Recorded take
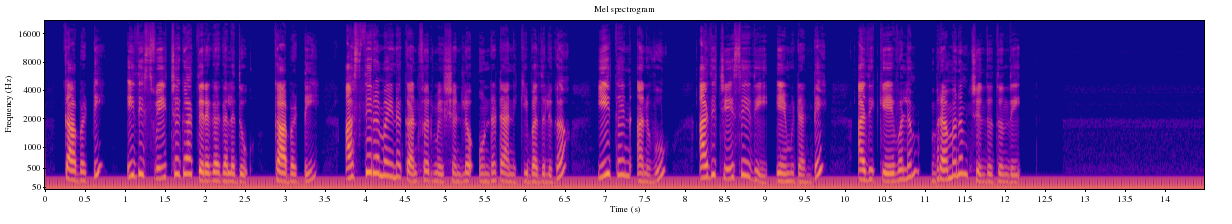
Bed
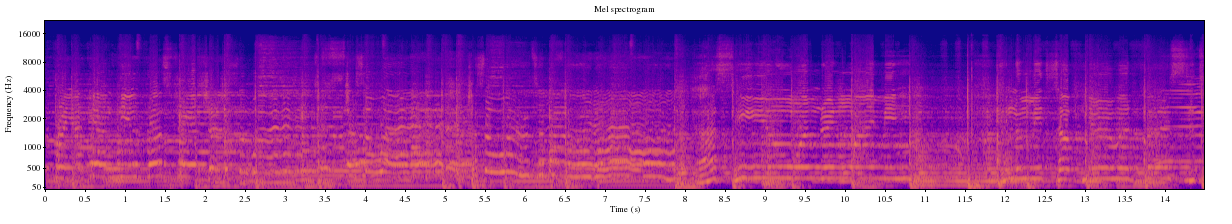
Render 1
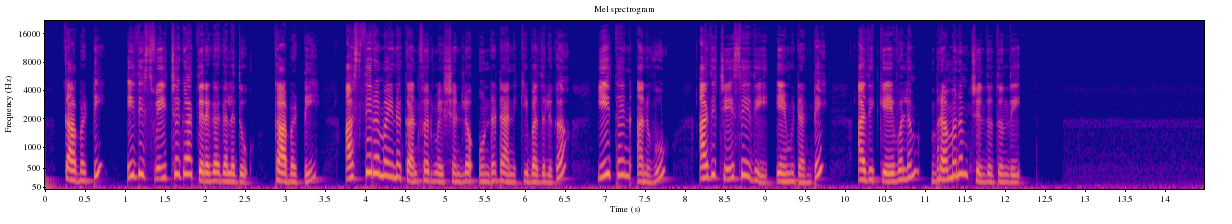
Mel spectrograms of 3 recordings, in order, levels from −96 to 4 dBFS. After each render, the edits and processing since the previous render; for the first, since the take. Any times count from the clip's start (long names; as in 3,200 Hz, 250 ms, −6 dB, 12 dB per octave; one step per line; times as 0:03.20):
mains-hum notches 50/100/150/200/250 Hz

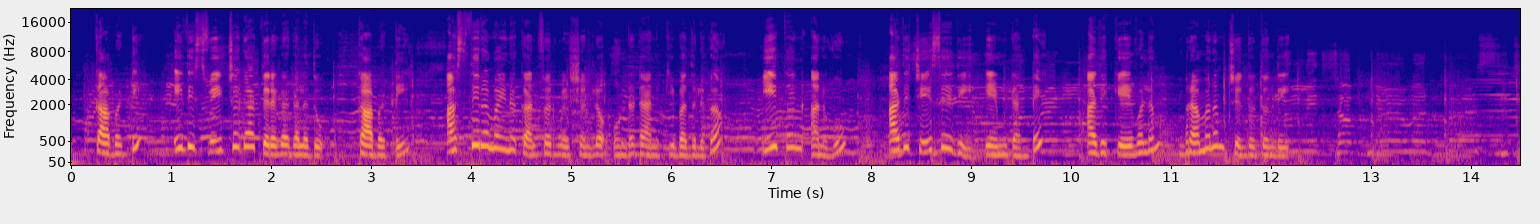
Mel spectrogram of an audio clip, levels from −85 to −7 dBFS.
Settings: mix in bed −10 dB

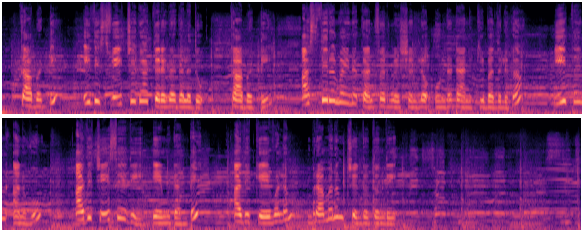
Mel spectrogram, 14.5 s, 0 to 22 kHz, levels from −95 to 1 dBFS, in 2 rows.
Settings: parametric band 1,400 Hz −9 dB 0.65 octaves
comb filter 2 ms, depth 78%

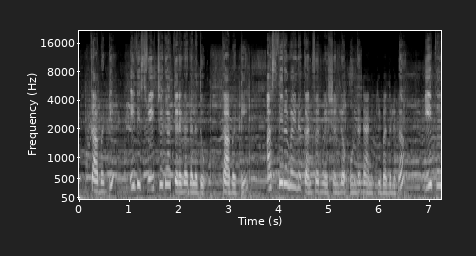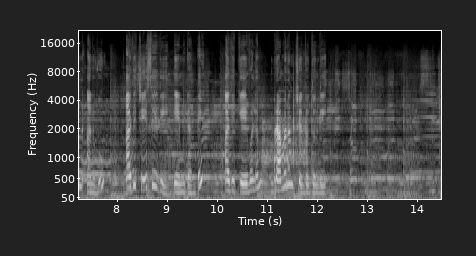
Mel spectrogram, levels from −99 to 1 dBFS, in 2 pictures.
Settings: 0:05.66–0:06.40: high-frequency loss of the air 210 metres
0:10.90–0:11.81: flat-topped bell 1,400 Hz +15 dB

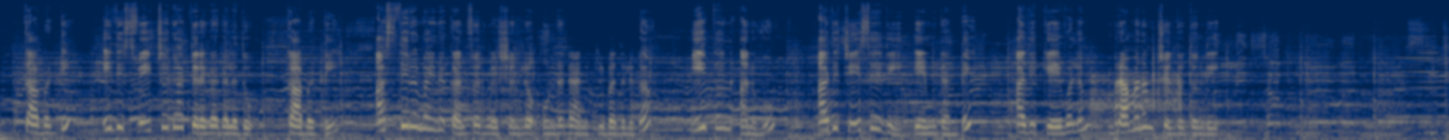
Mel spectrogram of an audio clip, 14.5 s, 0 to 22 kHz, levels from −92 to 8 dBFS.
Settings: level −5.5 dB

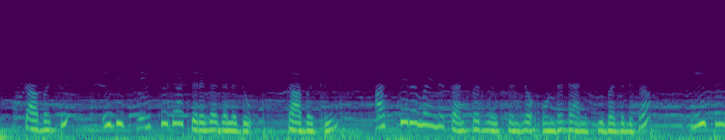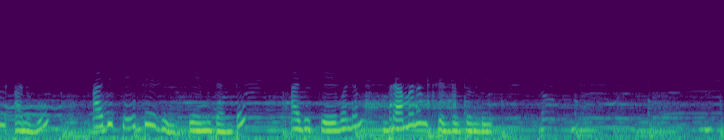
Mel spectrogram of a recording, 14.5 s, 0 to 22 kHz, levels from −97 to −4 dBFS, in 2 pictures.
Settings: Butterworth low-pass 1,100 Hz 36 dB per octave
low shelf with overshoot 340 Hz +13.5 dB, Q 3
